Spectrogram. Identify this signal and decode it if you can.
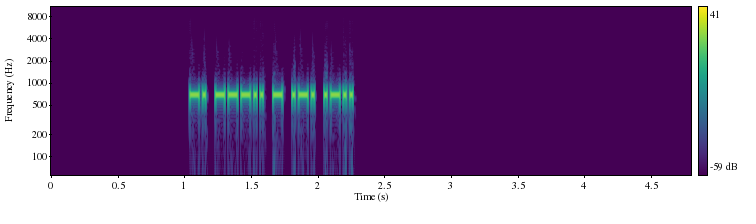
Morse code, heard as a keyed tone, about 49 wpm, 700 Hz. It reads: N8TRL
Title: USA Call Signs - 5 Characters - Repeated 2x - 50wpm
